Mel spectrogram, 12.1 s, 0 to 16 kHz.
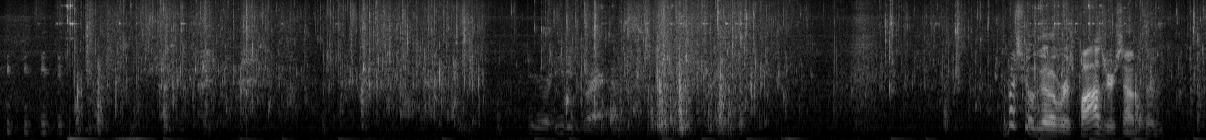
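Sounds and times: water trickling and splashing: 0.7s - 12.0s.

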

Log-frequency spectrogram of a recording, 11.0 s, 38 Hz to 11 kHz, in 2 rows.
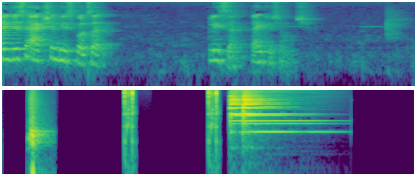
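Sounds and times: bright bell chime: 8.6s - 10.2s.

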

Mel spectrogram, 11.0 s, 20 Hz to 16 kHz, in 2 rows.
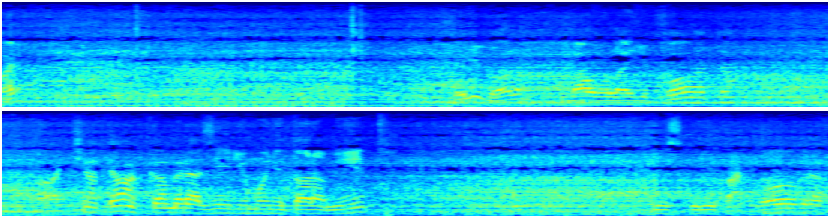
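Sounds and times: engine idling hum: 0.0s - 11.0s.

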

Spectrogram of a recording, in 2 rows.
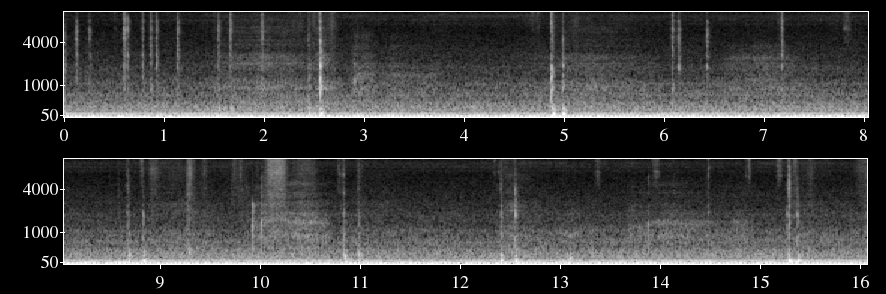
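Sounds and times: car cabin idling hum: 0.0s - 16.0s.

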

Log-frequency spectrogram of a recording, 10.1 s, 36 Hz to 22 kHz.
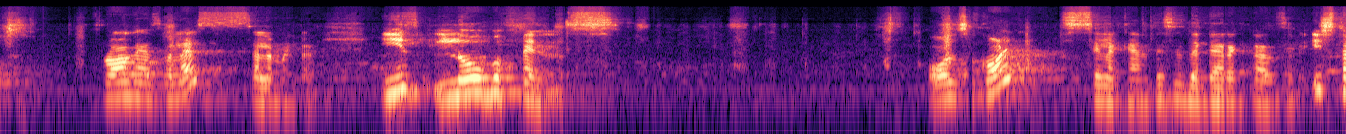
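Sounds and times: pen scratching on paper: 0.5s - 1.5s, 3.6s - 7.8s.

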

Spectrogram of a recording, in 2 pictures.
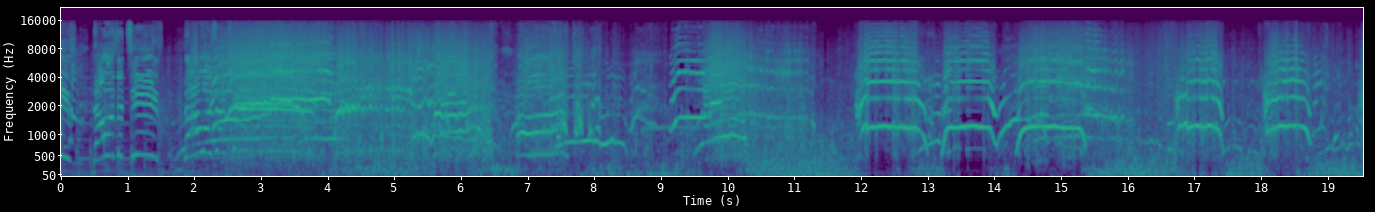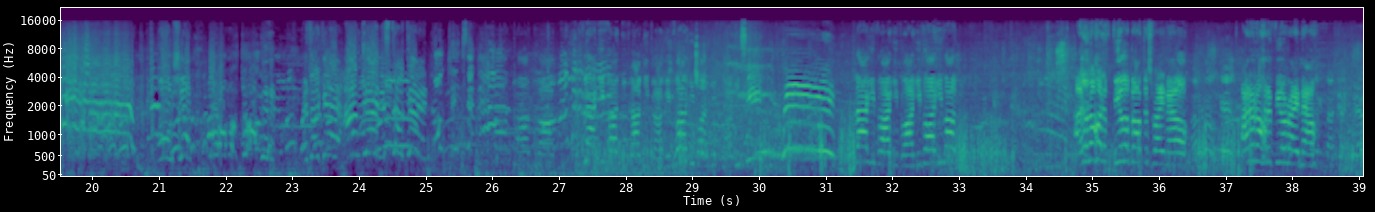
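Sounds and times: wind noise on microphone: 1.6s - 39.0s
riders screaming: 2.2s - 21.6s.

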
